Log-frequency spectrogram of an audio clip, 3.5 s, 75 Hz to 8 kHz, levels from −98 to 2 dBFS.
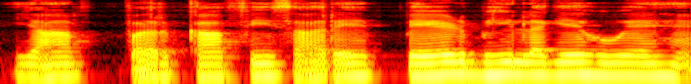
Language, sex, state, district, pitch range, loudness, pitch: Hindi, male, Delhi, New Delhi, 115-125 Hz, -17 LUFS, 120 Hz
